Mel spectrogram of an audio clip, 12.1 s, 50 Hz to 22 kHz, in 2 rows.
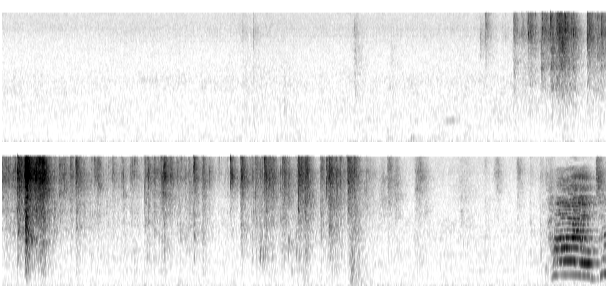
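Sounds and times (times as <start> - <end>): card wrappers rustling and crinkling: 4.8 - 11.4.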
